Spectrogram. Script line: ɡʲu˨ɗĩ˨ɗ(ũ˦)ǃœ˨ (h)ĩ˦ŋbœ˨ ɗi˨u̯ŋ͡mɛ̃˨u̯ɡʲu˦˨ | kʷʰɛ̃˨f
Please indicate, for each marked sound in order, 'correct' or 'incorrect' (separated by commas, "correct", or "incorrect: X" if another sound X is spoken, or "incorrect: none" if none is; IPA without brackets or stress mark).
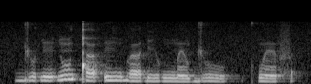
correct, incorrect: ʔ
